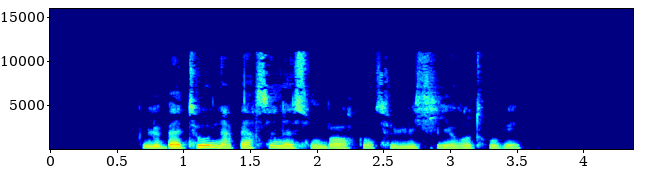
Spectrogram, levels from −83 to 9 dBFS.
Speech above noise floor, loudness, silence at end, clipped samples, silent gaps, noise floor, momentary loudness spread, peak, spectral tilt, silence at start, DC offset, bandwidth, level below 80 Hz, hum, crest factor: 59 dB; -29 LUFS; 0.85 s; under 0.1%; none; -88 dBFS; 11 LU; -10 dBFS; -5 dB/octave; 0.7 s; under 0.1%; 11.5 kHz; -78 dBFS; none; 20 dB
